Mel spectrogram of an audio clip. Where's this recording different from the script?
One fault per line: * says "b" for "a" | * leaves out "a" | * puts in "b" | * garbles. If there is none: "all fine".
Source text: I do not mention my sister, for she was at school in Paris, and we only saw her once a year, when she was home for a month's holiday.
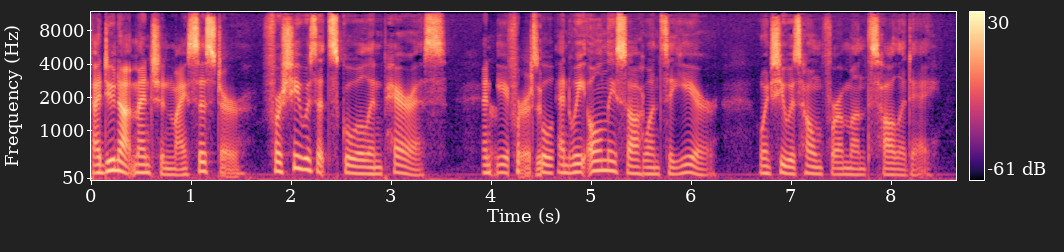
* garbles
* leaves out "her"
